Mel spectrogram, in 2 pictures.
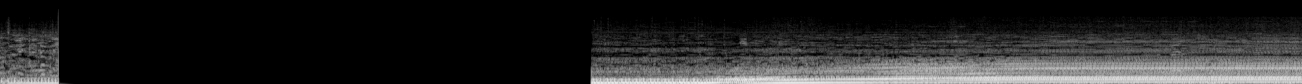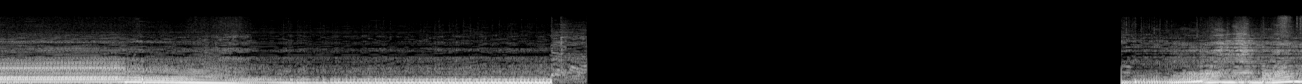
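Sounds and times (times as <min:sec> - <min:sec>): car engine revving through exhaust: 0:05.9 - 0:18.6, 0:24.2 - 0:26.0.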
